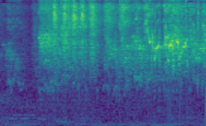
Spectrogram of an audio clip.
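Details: After half a second of near silence, pet lovebirds burst into loud, harsh, high squawky chirps that run together into a continuous rasping chatter to the end.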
